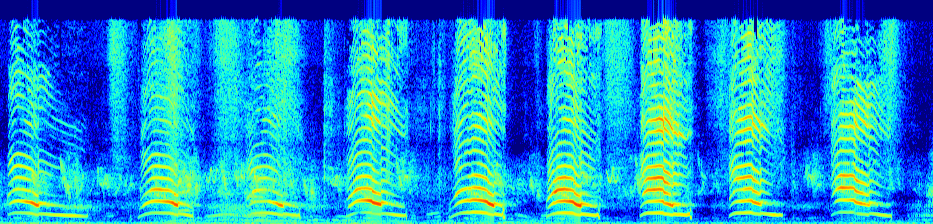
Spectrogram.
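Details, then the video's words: Cats and kittens giving a series of eight arched, high meows, evenly pitched and spaced about a second apart, with a soft low background murmur. "Funny Cats and Kittens Meowing Sound Effects Compilati |Cat Meow"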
